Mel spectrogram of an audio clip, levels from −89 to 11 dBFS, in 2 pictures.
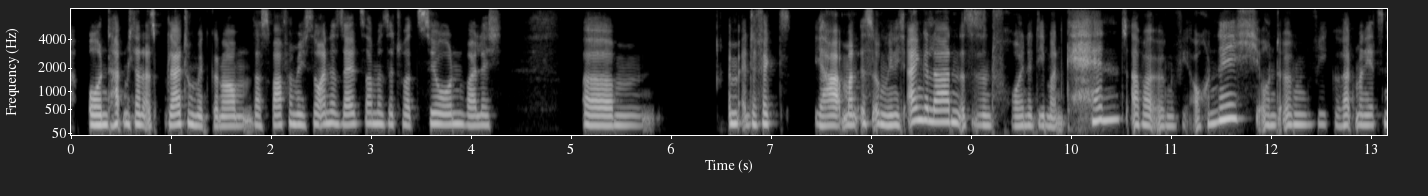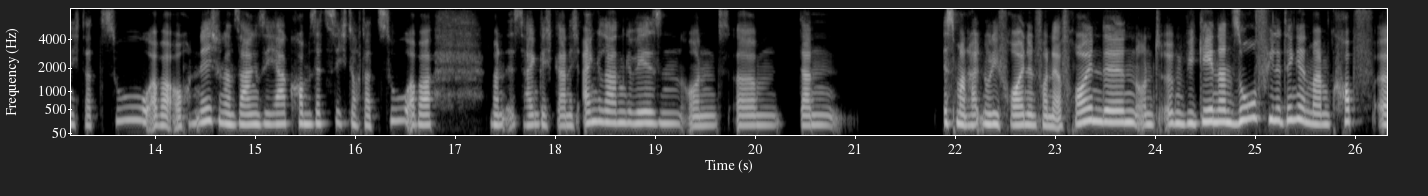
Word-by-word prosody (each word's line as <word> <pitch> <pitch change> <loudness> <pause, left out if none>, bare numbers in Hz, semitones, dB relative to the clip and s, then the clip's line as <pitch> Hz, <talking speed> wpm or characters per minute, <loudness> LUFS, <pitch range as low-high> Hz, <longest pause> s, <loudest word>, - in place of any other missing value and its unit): und 190 -1 +4
hat 215 0 +1
mich 205 - -3
dann 200 -2 +2
als - - -3
Begleitung 200 +2 +2
mitgenommen. 175 0 -1
Das 185 -1 -5
war 190 0 +1
für 210 - -2
mich 195 -2 -1
so 205 - -2
eine 210 +3 +1
seltsame 205 +1 -1
Situation, 200 +1 -1
weil 180 0 -1
ich, 185 0 -8 0.8
ähm, 185 +5 0 0.7
im 210 0 +2
Endeffekt, 205 +1 -3 0.3
ja, 185 -2 +4
man 195 0 +1
ist 225 - -4
irgendwie 195 -3 +1
nicht 190 -2 -3
eingeladen. 245 -4 +3
Es 175 - -4
sind 185 -1 -5
Freunde, 180 +1 -5
die 180 0 -6
man 165 -2 -5
kennt, 275 +3 0
aber 195 -2 -1
irgendwie 170 0 -9
auch - - -7
nicht. 300 +7 +2
Und 185 -1 -4
irgendwie 195 +1 -4
gehört 190 -1 -5
man 195 - -2
jetzt 190 +2 -6
nicht 200 -2 -9
dazu, 260 +8 -5
aber 185 -1 +2
auch 170 +6 -4
nicht. 250 +4 0
Und 230 - -1
dann 205 -1 +2
sagen 200 0 +2
sie 210 - -3
ja, 210 +1 +1
komm, 215 -1 -1
setz 215 +1 -3
dich 220 -2 -8
doch 195 - -4
dazu. 250 +8 -5
Aber 195 0 +2 0.6
man 195 -1 -2
ist 185 +3 -11
eigentlich 190 0 -4
gar 180 0 -2
nicht 185 - -6
eingeladen 230 -1 +2
gewesen. 220 -1 0
Und, 180 +2 -4
ähm, 185 +1 -3 0.2
dann 185 -1 -2 1.0
ist 230 -1 +2
man 195 -3 +4
halt 190 - 0
nur 205 -1 +4
die 205 - +3
Freundin 195 0 +3
von 180 -1 0
der 160 -3 +3
Freundin. 235 +1 +5
Und 200 0 -2
irgendwie 215 0 +1
gehen 245 +2 +6
dann 245 -1 +7
so 280 +8 +5
viele 290 -4 +1
Dinge 280 +3 +3
in 255 - +2
meinem 200 -1 +2
Kopf 250 +4 -2
200 Hz, 195 wpm, -22 LUFS, 185-225 Hz, 1.0 s, dann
